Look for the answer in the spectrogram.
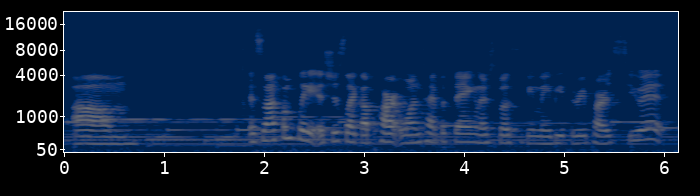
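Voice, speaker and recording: A young woman with a mid-range voice talks at a normal speed, hosting a playthrough of a game she developed. Her let's play commentary is casual, rambling and self-deprecating, full of giggles, with game music behind her.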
